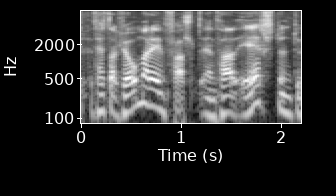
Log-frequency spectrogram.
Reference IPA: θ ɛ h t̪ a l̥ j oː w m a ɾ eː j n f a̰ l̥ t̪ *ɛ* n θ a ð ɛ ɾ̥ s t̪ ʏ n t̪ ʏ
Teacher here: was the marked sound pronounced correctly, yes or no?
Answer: yes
